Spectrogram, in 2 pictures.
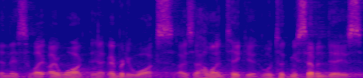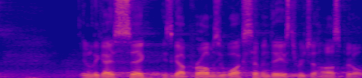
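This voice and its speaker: A man mumbling at a very fast pace, medium in pitch, with an American accent. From New York State (Amsterdam, NY). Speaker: doctor and award recipient. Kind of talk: award acceptance speech. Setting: awards dinner stage with audience. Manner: mumbling, halting with many fillers.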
